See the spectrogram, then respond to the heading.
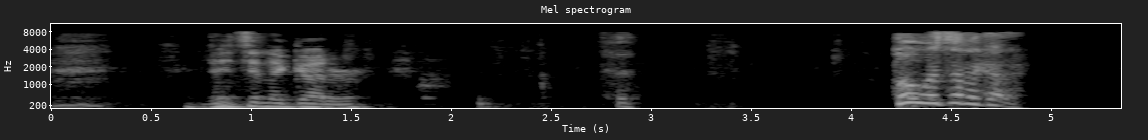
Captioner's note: laughing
